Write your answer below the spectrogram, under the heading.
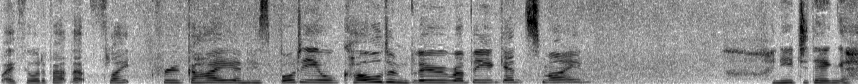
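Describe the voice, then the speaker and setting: A woman's voice: fairly high pitch, a little hiss or hum, close to an everyday voice. A woman playing an injured, despairing castaway alone on an island, speaking a raw, weary diary monologue in an audio drama. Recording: music behind the voice.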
